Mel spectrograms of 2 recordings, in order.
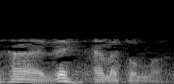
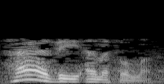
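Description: First: The first word ends in an 'h' sound. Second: The first word ends in a long 'ee' sound. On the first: "يبدلونها إلى هاء" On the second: "بالياء"

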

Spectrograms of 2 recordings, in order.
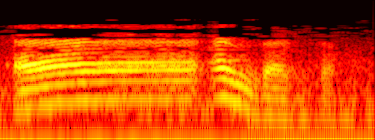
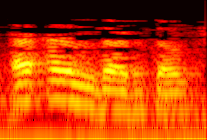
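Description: First: A long vowel separates the two glottal stops. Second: The two glottal stops come directly together. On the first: "بعد الهمزة في ألف فاصلة بين الهمزة الأولى والثانية" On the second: "شوفوا الهمزة موالية للهمزة"

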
